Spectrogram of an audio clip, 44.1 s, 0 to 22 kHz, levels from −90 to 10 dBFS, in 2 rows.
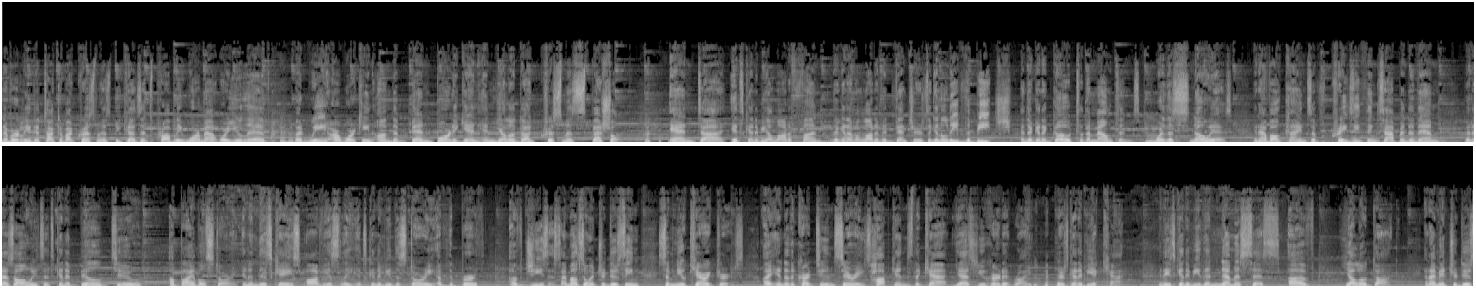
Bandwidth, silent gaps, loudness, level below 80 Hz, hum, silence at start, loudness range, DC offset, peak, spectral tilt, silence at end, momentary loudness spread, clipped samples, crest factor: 16 kHz; none; -18 LUFS; -40 dBFS; none; 0 s; 2 LU; under 0.1%; 0 dBFS; -5 dB/octave; 0 s; 8 LU; under 0.1%; 18 dB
